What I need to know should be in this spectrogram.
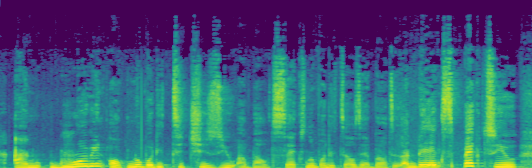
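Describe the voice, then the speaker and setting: Speaking with a Nigerian accent, a woman uses lively intonation and a dark, mellow tone. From Nigeria, Imo State (Igbo). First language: Igbo. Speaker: sex educator and online creator. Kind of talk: live Q&A stream. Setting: livestream on camera.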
